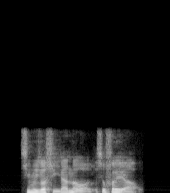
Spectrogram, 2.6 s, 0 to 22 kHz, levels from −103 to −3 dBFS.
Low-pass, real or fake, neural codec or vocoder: 7.2 kHz; fake; codec, 16 kHz, 1 kbps, FunCodec, trained on Chinese and English, 50 frames a second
